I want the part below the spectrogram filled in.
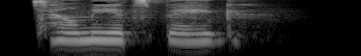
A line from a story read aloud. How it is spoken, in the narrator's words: Tony breathed, low and savage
